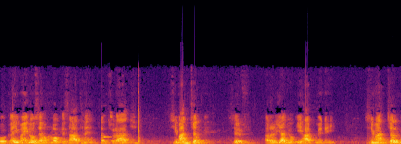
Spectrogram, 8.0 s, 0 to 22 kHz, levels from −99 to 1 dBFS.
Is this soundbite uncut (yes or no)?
no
